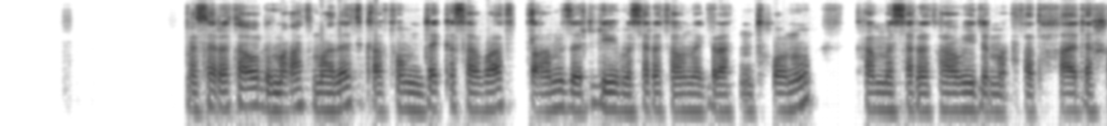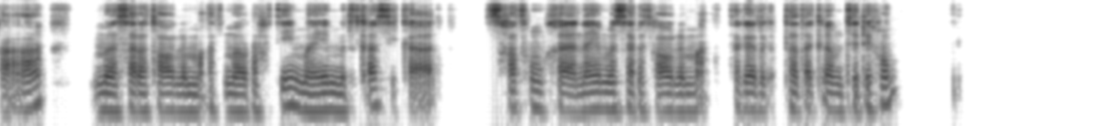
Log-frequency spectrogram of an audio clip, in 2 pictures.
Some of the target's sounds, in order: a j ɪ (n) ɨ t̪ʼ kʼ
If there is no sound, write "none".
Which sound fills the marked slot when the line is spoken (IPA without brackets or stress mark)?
m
